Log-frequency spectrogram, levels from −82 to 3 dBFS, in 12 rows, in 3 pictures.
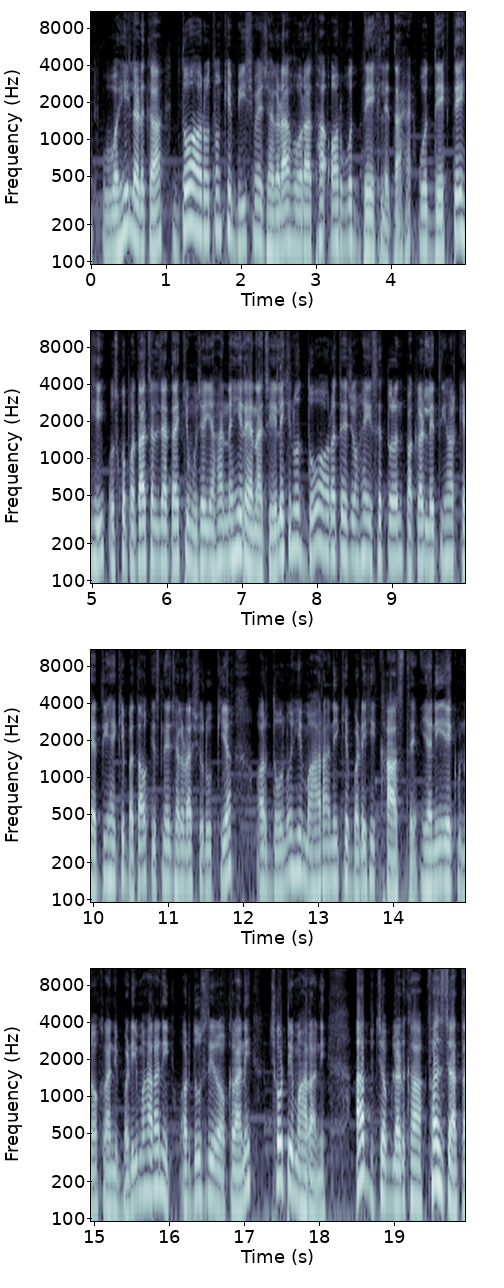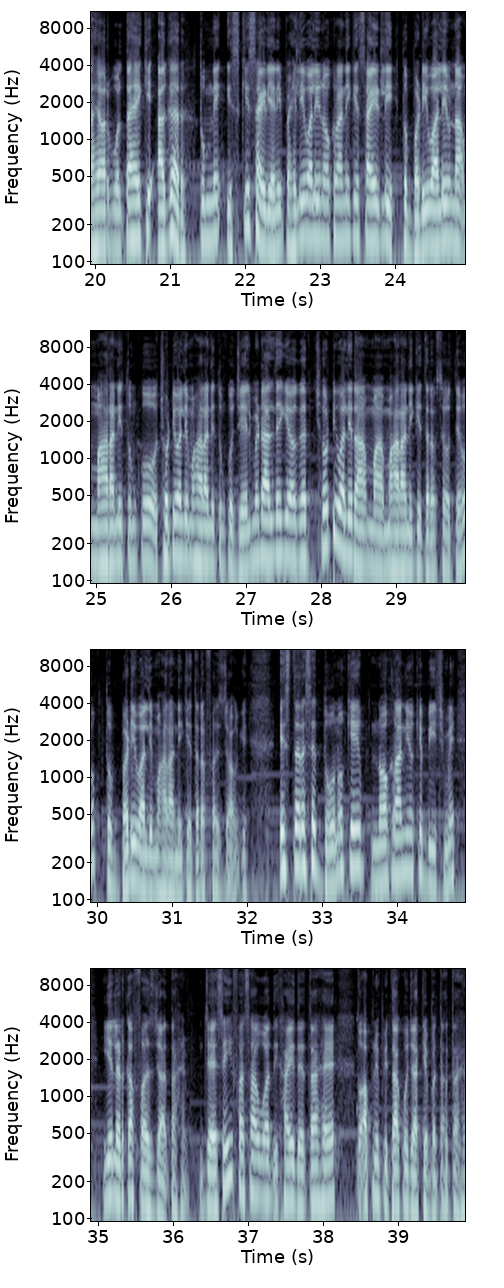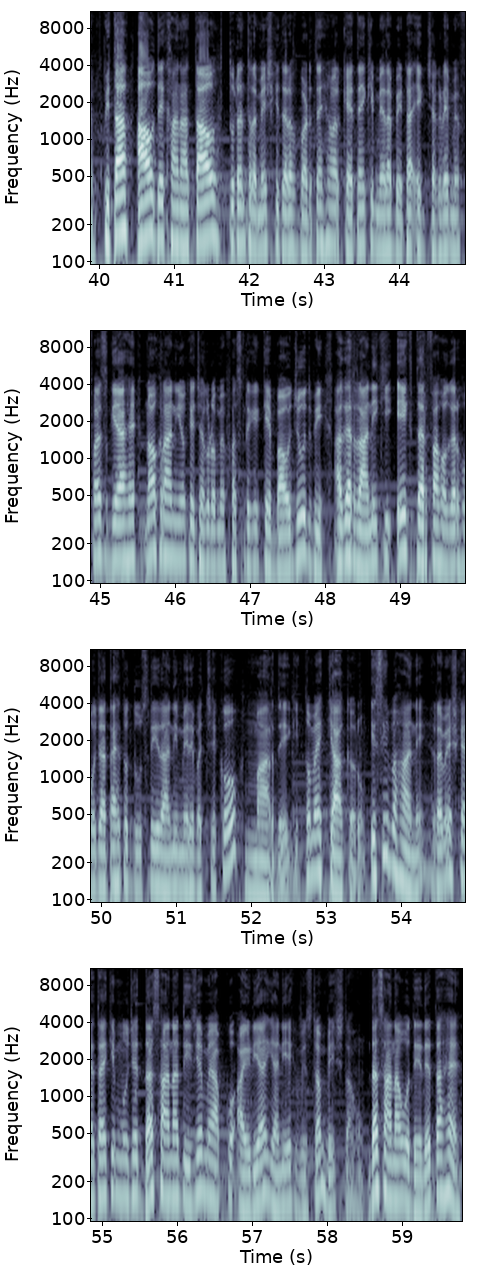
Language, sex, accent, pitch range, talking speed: Hindi, male, native, 120-150 Hz, 200 wpm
